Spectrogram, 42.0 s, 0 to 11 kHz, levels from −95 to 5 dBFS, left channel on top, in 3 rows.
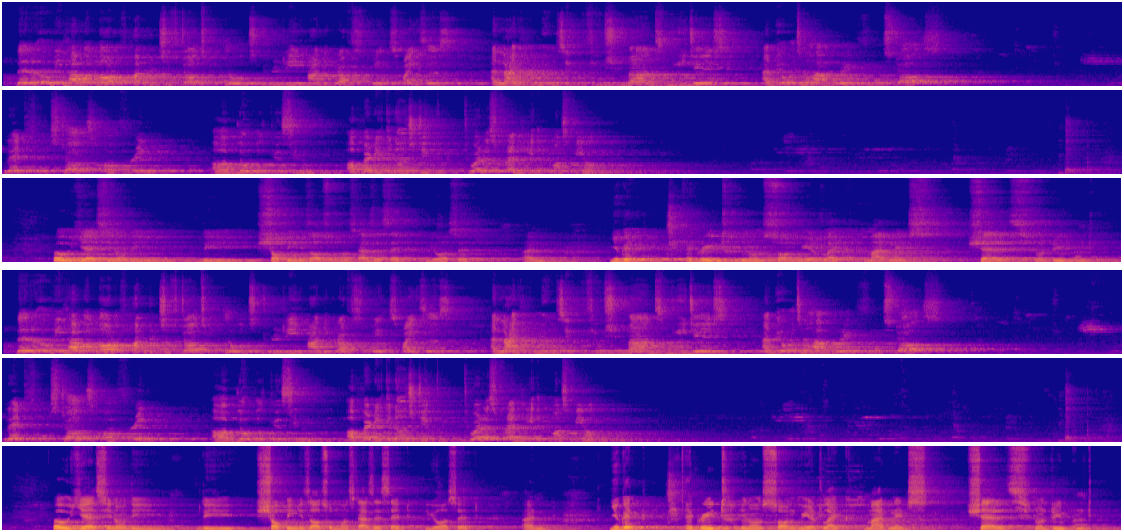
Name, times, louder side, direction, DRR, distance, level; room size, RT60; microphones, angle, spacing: voice 1, 0.2-5.7 6.1-9.2 9.5-11.7 13.9-16.0 16.6-17.9 18.3-19.4 19.8-21.5 23.8-23.9 24.9-25.1 25.9-26.0 26.6-26.7 27.3-27.4 28.4-28.5 36.3-36.5 41.4-41.5, right 1 dB, 10° right, 3 dB, 0.6 m, -40 dB
voice 2, 28.6-30.1 30.4-33.9 34.5-35.2 35.6-36.0 36.3-39.6 40.1-41.6, right 6 dB, 65° right, 10 dB, 0.3 m, -30 dB
10.5 x 9.6 x 4.0 m, 2.9 s
head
